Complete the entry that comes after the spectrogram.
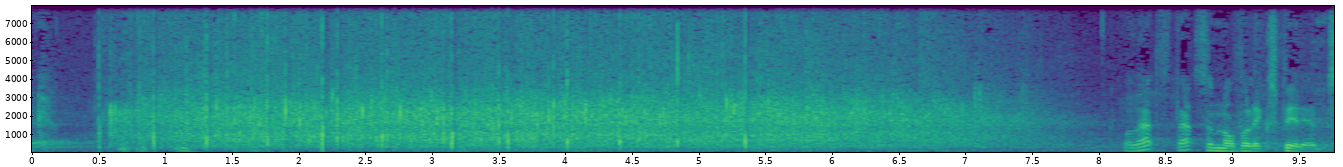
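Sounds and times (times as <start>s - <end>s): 
audience applause: 0.5s - 7.9s
speech: 8.2s - 9.7s.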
